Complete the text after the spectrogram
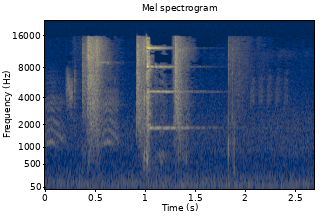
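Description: A short bright chime rings once.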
